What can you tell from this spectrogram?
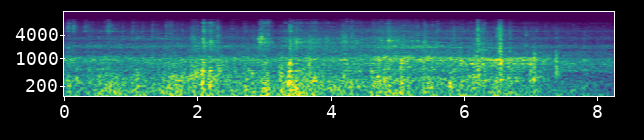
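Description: Electric tram passing close by and moving away: a rolling rumble with a light whine and irregular sharp clicks of wheels over the track, fading near the end.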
